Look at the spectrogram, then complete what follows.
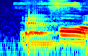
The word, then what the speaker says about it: Favre: Actually, it's sort of like a Brett Favre thing. Hmm. His name is spelled Favre, Yes. Favre. Yes. But he tells people it's pronounced Farve.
